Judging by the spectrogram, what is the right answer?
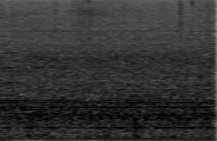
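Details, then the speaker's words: York AC condenser checked after a smoke alarm call: steady even fan whoosh over low hum, no rattles, knocks or squeals; unit seems okay, possibly leaking Schrader cores suspected earlier. "That's a York. I don't know. It seems to be okay. Yeah, she's fine."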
